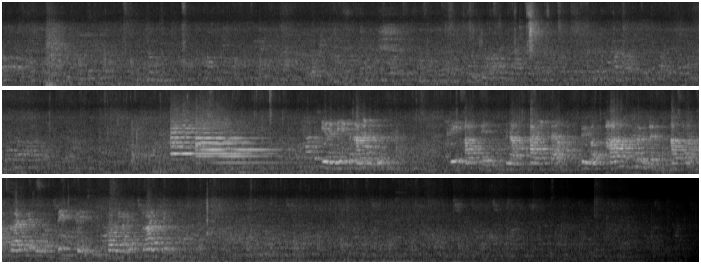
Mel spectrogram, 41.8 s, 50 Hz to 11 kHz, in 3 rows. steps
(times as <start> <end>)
17.6 19.8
